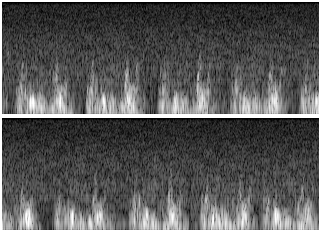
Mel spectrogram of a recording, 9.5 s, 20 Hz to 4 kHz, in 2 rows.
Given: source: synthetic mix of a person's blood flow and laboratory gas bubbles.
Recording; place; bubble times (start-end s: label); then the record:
Doppler ultrasound of blood flow; precordium
0.00-0.10 s: bubbles
From the record:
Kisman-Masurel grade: 111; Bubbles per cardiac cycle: 1 to 2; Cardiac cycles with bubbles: 1 to 10%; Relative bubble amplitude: barely perceptible (0.100 to 0.250); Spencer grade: 1 (occasional bubble signal discernible with the cardiac motion signal, with majority of cardiac periods free of bubbles); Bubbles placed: only in the low amplitude regions of the cardiac cycle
